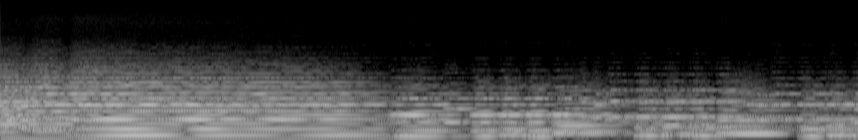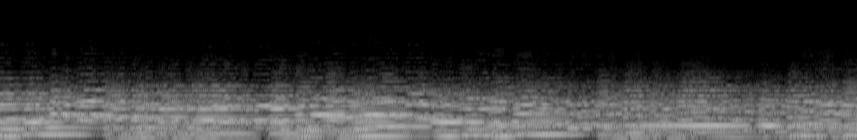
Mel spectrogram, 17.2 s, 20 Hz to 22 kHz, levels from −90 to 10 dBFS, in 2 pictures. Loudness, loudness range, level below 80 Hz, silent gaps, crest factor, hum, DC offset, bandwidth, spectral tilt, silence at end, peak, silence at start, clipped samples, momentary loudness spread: -26 LUFS; 6 LU; -46 dBFS; none; 18 dB; none; under 0.1%; 6.2 kHz; -9.5 dB/octave; 0 s; -8 dBFS; 0 s; under 0.1%; 8 LU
